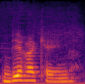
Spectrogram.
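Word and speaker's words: Bir-Hakeim: you can go to Birakeim. Birakeim. Birakeim. So this one is a bit tricky because it's not a French name, so we pronounce it with a French accent.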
